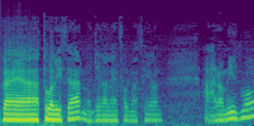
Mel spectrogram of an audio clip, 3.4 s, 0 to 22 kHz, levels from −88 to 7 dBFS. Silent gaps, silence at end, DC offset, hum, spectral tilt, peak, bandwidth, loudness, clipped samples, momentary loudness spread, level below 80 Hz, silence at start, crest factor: none; 0 s; under 0.1%; none; -9 dB/octave; 0 dBFS; 6.6 kHz; -11 LUFS; 0.7%; 19 LU; -40 dBFS; 0 s; 12 dB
